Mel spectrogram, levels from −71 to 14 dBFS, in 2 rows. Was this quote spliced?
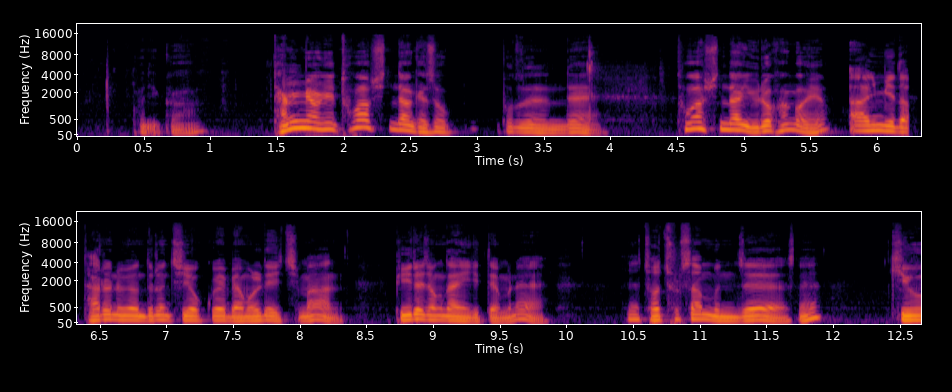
yes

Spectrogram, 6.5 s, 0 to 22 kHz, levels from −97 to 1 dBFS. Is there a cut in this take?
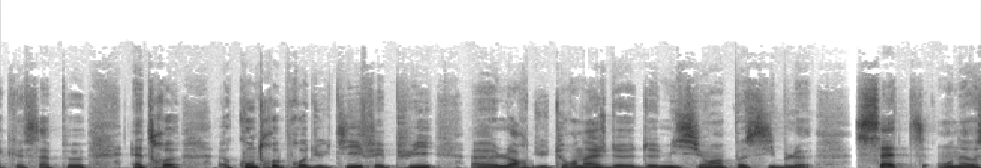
yes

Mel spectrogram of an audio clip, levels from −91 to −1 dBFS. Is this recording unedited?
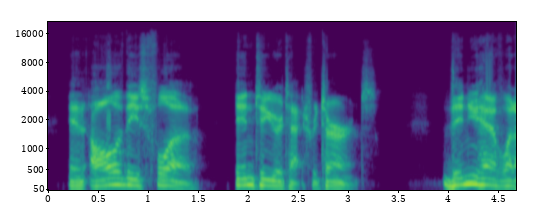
yes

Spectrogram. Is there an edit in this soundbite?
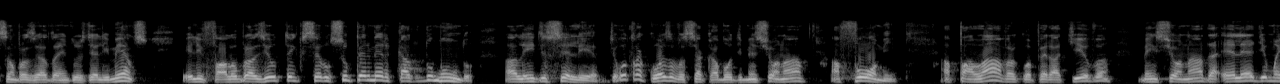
yes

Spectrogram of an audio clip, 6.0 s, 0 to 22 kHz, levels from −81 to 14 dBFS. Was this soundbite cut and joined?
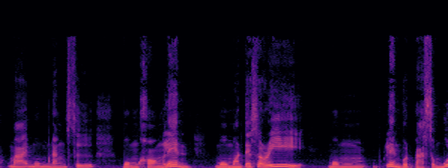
yes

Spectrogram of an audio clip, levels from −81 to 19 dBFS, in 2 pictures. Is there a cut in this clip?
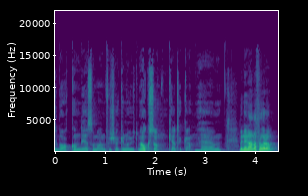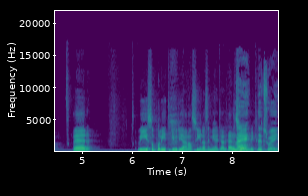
yes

